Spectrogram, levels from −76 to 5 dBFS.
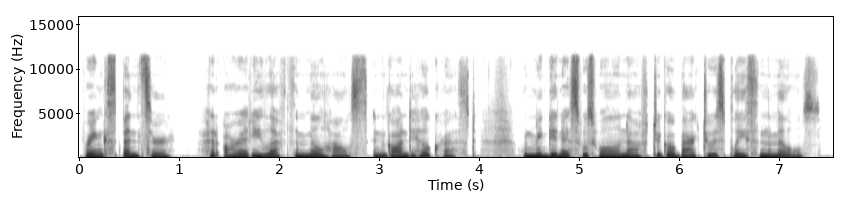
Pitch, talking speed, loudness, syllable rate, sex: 215 Hz, 205 wpm, -16 LUFS, 5.6 syllables/s, female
